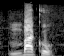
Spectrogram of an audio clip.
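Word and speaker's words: M'Baku: ¿Y qué te parece Mbaka? Así como te lo pronuncio. M, el guioncito, el apócrifo. – Mbaku. – Mbaku.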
